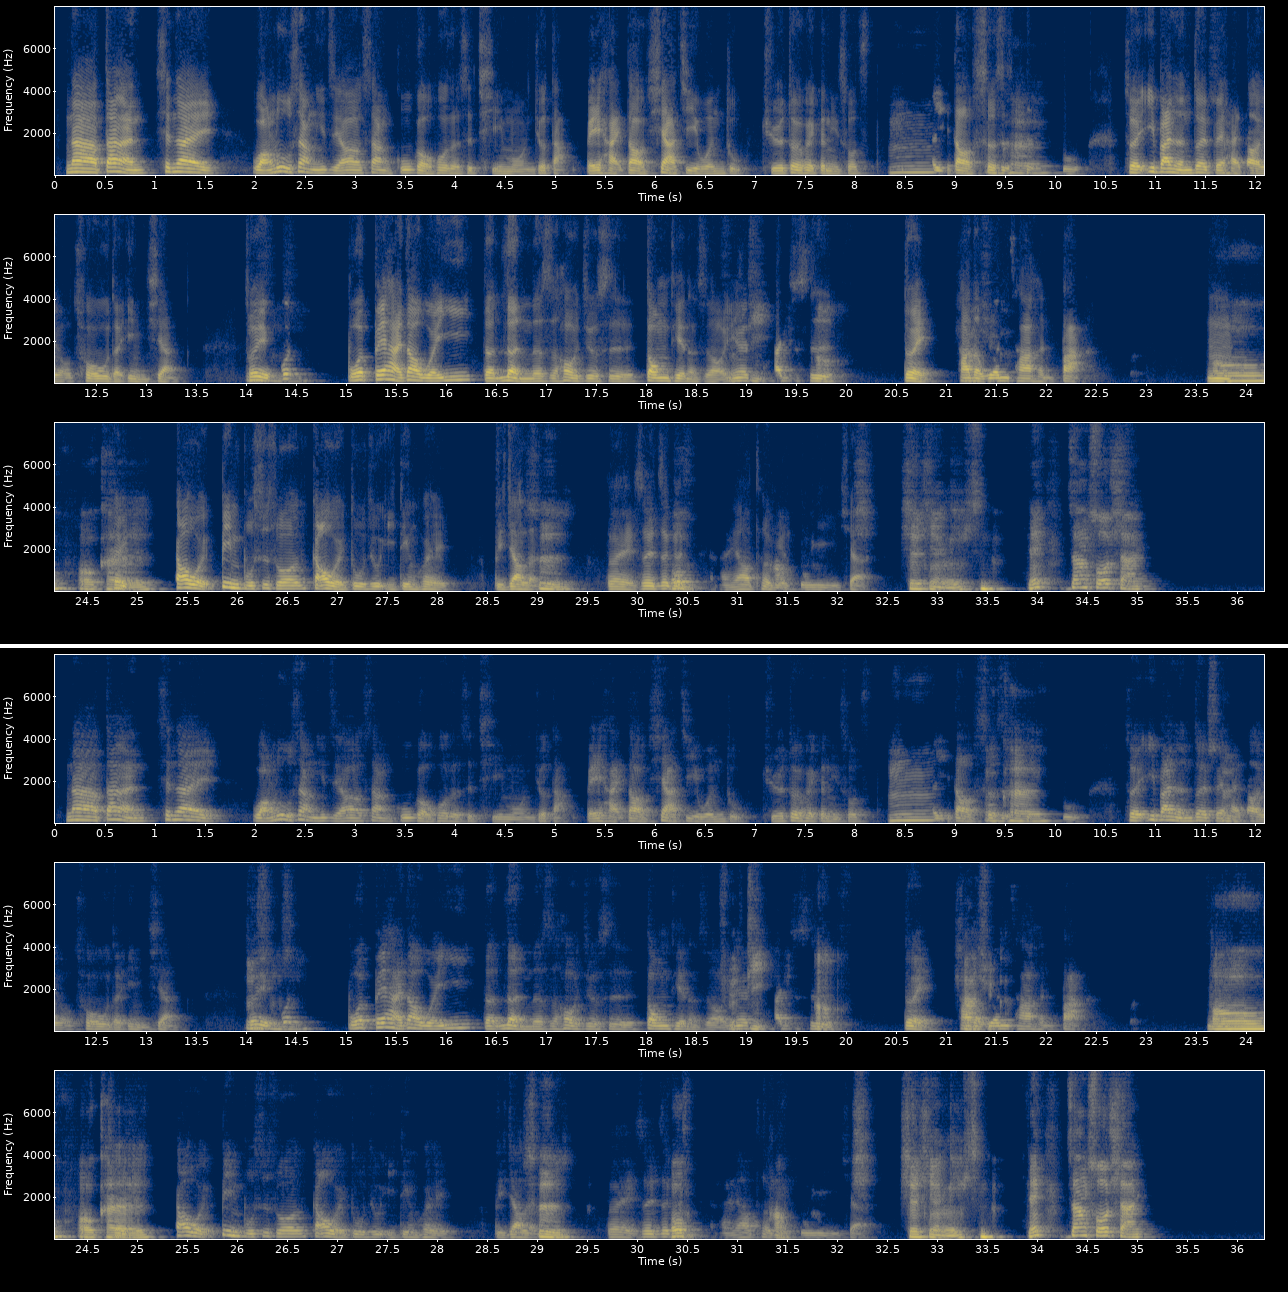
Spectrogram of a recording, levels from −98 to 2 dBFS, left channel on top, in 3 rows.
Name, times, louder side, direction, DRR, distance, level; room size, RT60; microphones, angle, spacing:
voice 1, 0.1-1.6 2.0-6.8 7.1-8.0 8.8-9.8 10.1-10.2 10.7-13.3 14.0-14.5 15.0-19.0 19.3-19.9 20.6-20.8 21.1-22.3 23.6-23.9 24.8-24.9 25.4-28.1 28.6-29.0 29.7-30.5 30.9-32.3, left 7 dB, 75° left, 0.3 m, -25 dB
voice 2, 8.3-8.8 9.3-9.9 11.7-11.8 14.0-14.4 18.8-19.2 19.7-19.9 21.2-21.4 23.6-25.1 29.0-29.3 30.3-30.5 30.9-31.0 31.3-31.5 32.2-32.3 32.6-33.6 33.9-35.0, right 4 dB, 65° right, 0.5 m, -27 dB
6.7 x 6.0 x 2.7 m
head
